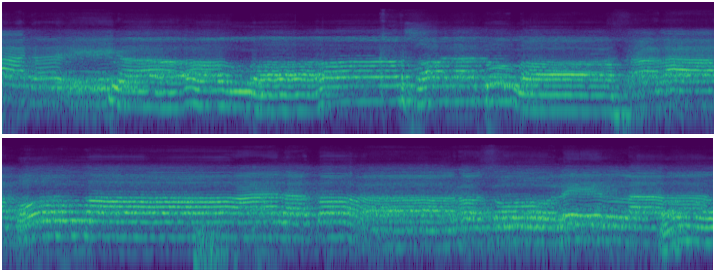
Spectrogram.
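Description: A man singing an Arabic sholawat (devotional chant in praise of the Prophet) into a microphone, in long held notes that slide from pitch to pitch with short breaths between phrases.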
